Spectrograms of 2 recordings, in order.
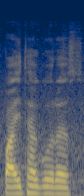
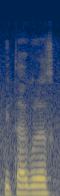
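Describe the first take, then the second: First: The first syllable has a long 'ai' vowel. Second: The first syllable has a short 'i' vowel. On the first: This is the form the textbook gives. "यहाँ पे pronunciation पाइथागोरस" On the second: This is the form people grew up saying. "हम लोग पिथागोरस कहते आए हैं छोटे से"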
